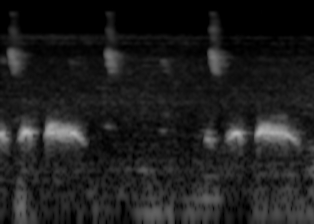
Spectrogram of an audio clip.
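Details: Spotted dove lure call for attracting wild doves: a low cooing phrase of two short notes and a longer drawn-out coo, given twice with a faint high chirp before each phrase, over light background hum.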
